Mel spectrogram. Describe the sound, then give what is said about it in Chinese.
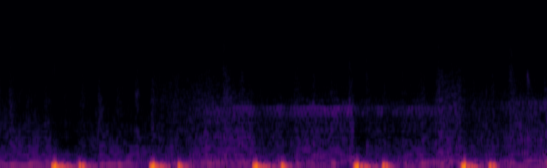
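A man's heartbeat of deep, muffled double thumps, five lub-dub pairs about a second apart at a fairly even pace, over a low, steady hum with no voices. “天理图，高亮这三个字一出口，我明显的感觉到萧三达的身子剧烈的颤了一下，随之而来的是他越来越快的心跳声。”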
